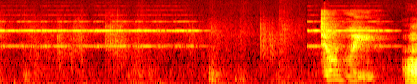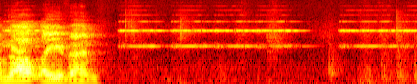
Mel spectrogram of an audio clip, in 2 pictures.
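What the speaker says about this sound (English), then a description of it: "Alarm's going off again." An alarm goes off indoors during a paranormal investigation, steady high-pitched beeping repeating through the clip, cut briefly while people talk loudly nearby.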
